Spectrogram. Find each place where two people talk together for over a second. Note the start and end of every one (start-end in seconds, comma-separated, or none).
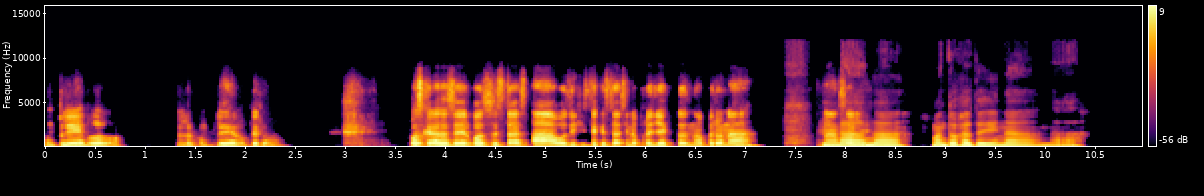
none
